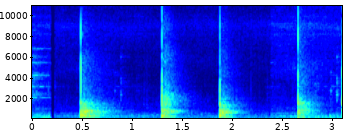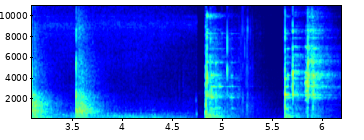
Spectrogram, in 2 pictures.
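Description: About six sharp whacks on a hard tabletop, roughly half a second apart, then two quick clattering flurries near the end with the ringing clink of a china plate.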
